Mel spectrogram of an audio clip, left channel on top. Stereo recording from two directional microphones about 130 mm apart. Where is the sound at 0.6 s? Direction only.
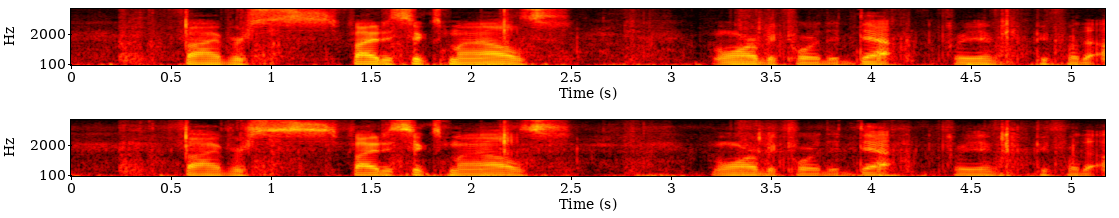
90° left.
